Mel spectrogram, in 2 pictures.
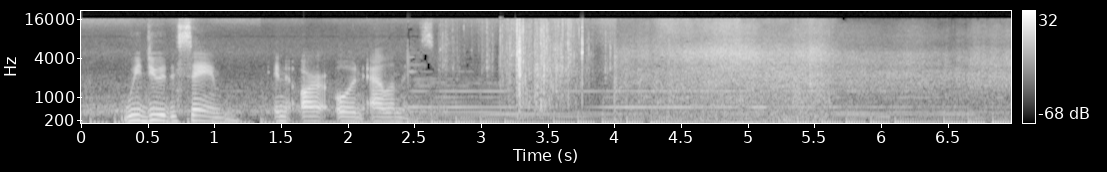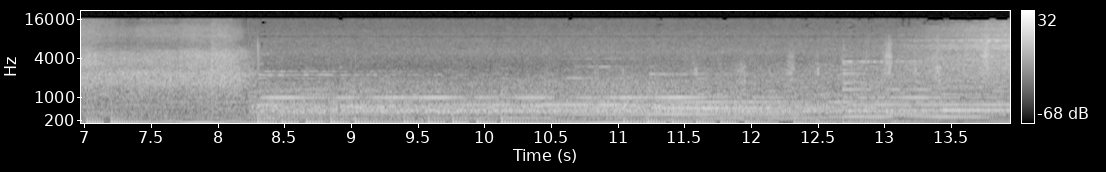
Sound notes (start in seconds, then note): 2.6 ice cracking; 4.5 snow slushing; 8.3 upbeat music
